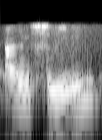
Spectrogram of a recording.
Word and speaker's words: انسی: اینا تلفظ بد میکنن، به جای اینکه بگن بلیط میخواییم برای شهر انسی، این انسی رو بد تلفظ میکنن. اینا دو تا میخرم بلیط میخرم برای شهر نانسی. نانسی شمال شرقی دم مرز آلمانه، در صورت که انسی تقریبا مرکز شرقیه.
